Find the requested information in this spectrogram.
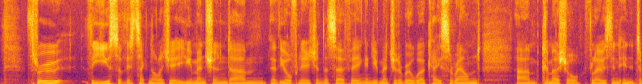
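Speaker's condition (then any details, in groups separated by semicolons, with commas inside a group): No condition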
